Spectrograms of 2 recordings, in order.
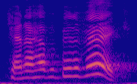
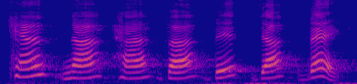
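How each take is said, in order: First: It is said smoothly as one connected phrase. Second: It is said slowly, one linked syllable at a time.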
